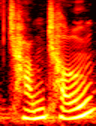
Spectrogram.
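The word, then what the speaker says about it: 长城: Por ejemplo, tenemos la Gran Muralla, la pronunciación es Changcheng, y usted tiene la ciudad antigua Changchang.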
